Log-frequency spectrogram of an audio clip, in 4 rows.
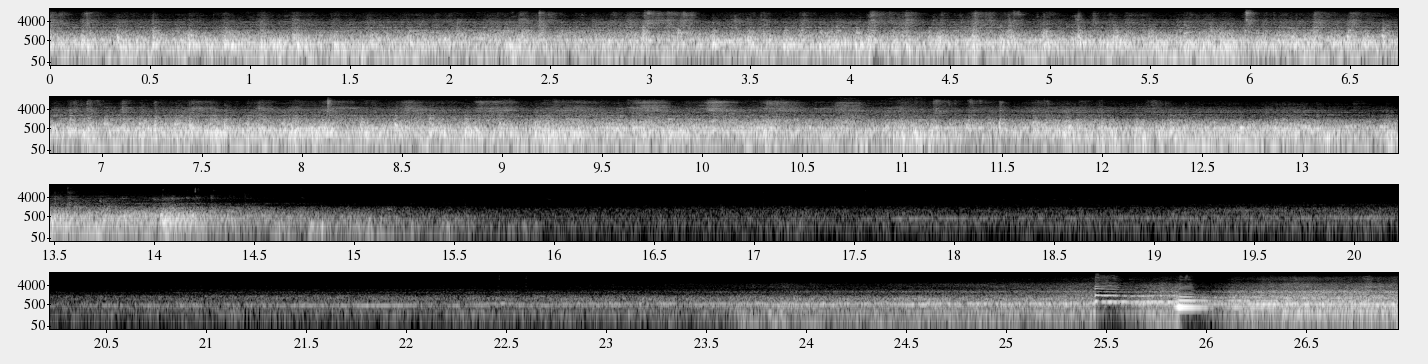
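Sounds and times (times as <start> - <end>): train wheels rumbling on rails: 0.0 - 15.8, 18.8 - 26.9
wheels clicking over rail joints: 0.0 - 15.8.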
